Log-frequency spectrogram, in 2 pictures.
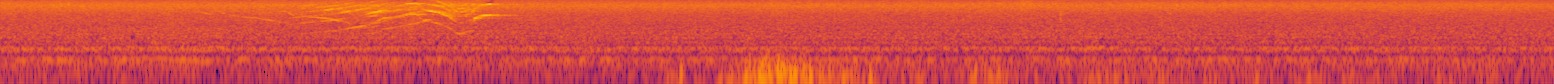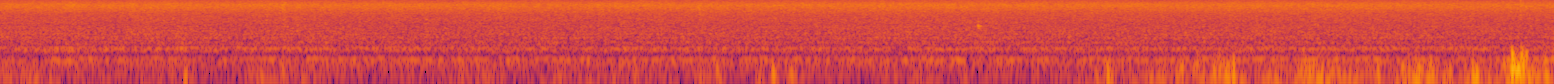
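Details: Continuous humming drone of a honey bee swarm being set up for a bee beard, bees taken from a statue and described as killer bees; brief high squeaky sounds early on and a few dull thumps over the steady buzz.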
